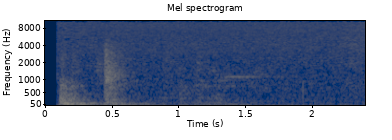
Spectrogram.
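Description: A sudden heavy low thump, followed about half a second later by a sharper knock, both dying away into faint room ambience.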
